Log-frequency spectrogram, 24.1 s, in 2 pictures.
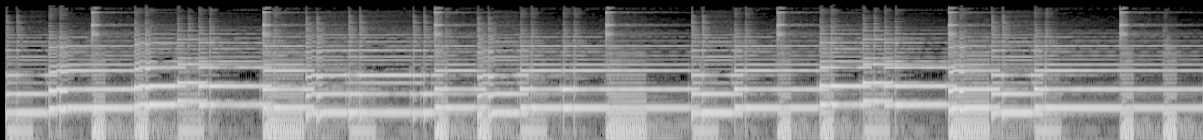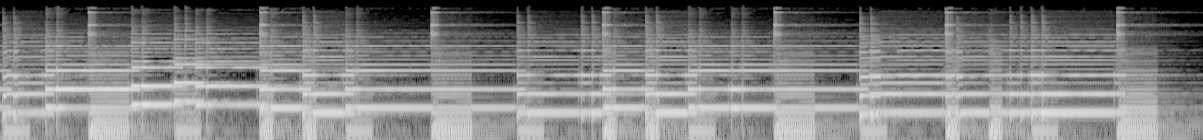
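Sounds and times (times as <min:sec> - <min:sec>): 
ethnic guitar music: 0:00.1 - 0:23.9.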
